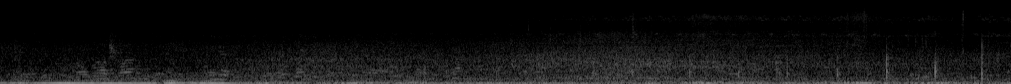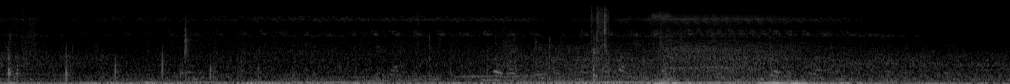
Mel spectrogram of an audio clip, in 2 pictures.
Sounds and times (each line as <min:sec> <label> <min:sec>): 0:00.0 Pedestrians passing by talking to each other 0:20.2
0:00.0 cars passing and stopping 0:20.2
0:05.8 footsteps 0:12.7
